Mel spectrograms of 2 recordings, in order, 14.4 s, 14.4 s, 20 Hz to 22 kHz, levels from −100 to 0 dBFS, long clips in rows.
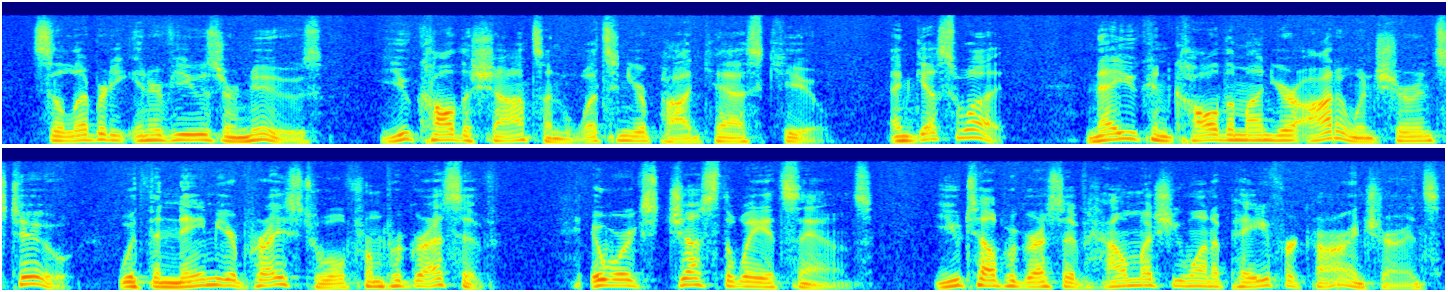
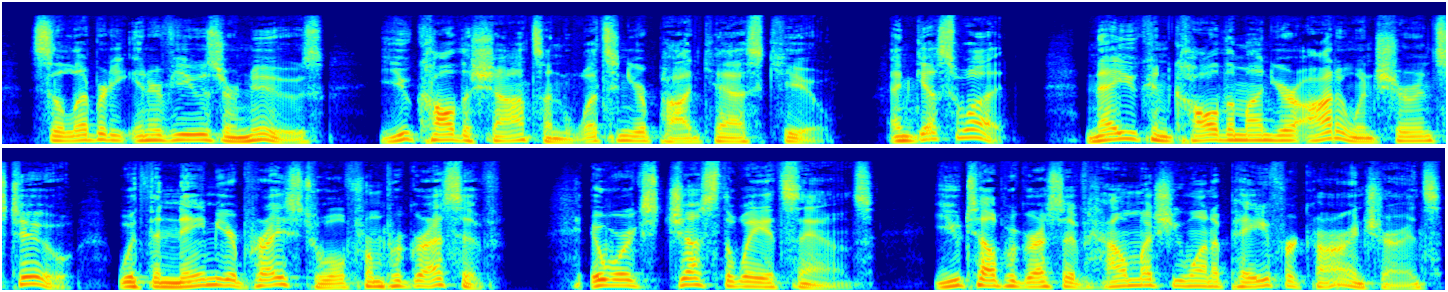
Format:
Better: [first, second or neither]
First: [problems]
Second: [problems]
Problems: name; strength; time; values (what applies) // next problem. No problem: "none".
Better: second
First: hiss; faint; throughout; 25 dB below the speech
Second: none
